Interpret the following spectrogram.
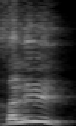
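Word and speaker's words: ज़लील: आपने पहले सही उच्चारण किया था जलील, उसका नाम जलील ही होना चाहिए, लेकिन फिर आपने जलील कह दिया। जलील यानी खूबसूरत होता है और जलील यानी गिरा हुआ होता है।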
